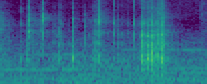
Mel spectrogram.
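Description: A small cardboard tablet box being opened and a blister strip pulled out: a string of light clicks and taps, with a short rustle about one and a half seconds in.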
